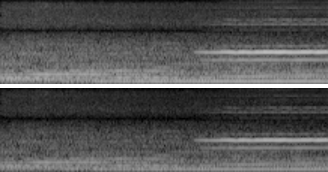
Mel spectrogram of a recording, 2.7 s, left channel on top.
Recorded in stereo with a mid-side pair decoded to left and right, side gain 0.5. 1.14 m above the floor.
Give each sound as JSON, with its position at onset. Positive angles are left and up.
{"t": 0.0, "sound": "a lawn mower", "azimuth_deg": 40}
{"t": 1.6, "sound": "singing", "azimuth_deg": 40}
